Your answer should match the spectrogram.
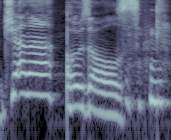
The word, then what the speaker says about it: Gena Ozols: My guest this week is an activist, a policy nerd, a campaign leader, and a candidate for public office welcome Gena Ozols.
